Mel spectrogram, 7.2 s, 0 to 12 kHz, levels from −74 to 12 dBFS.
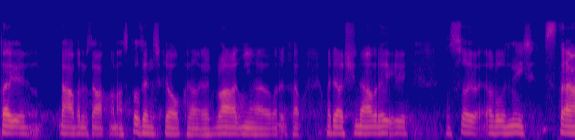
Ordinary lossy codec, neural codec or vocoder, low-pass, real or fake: AAC, 64 kbps; codec, 16 kHz, 1 kbps, FreqCodec, larger model; 7.2 kHz; fake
